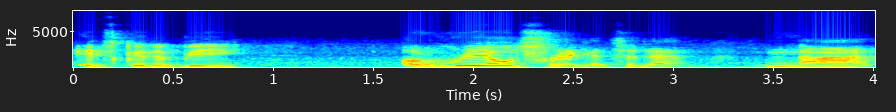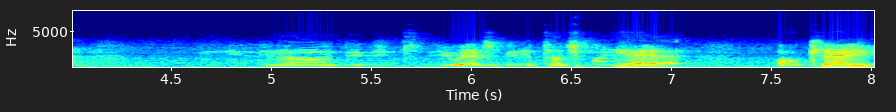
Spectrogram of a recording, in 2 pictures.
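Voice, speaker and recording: A man with a New York accent speaks at a high pitch. His pace is fairly slow, with noticeable background noise behind him. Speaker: vlogger. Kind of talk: rant. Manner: loud, rising pitch when passionate; animated.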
